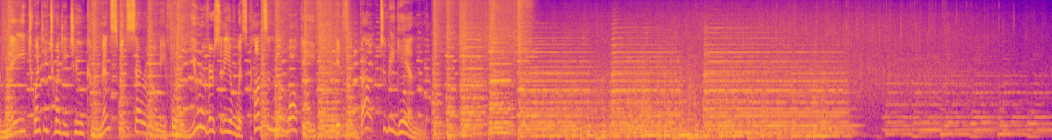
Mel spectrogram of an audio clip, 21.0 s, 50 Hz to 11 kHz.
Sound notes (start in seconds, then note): 8.9 bright music; 16.9 crowd applauding; 18.4 bright music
